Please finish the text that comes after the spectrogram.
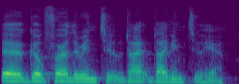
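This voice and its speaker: A man's voice: medium pitch, little pitch movement, moderate pace, vocal fry, dark tone. A man hosting an interview, a native Swedish speaker talking in English, thoughtful and searching for words. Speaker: podcast host. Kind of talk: interview questions.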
